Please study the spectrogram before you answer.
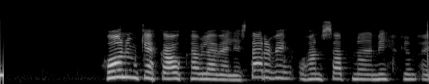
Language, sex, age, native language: Icelandic, female, 40-49, Icelandic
